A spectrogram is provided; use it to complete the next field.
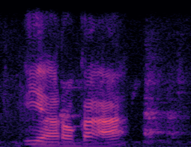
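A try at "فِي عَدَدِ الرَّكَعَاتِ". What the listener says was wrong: Rakaati jangan tin. Ada alif lam.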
